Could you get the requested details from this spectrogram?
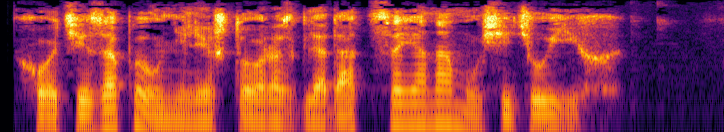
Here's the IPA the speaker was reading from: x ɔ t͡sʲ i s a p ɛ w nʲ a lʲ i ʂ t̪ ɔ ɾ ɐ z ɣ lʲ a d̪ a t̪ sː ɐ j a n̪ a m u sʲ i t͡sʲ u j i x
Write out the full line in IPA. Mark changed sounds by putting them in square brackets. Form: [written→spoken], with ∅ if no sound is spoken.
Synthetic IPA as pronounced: x ɔ t͡sʲ i [s→z] a p ɛ w nʲ [a→i] lʲ i ʂ t̪ ɔ ɾ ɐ z ɣ lʲ a d̪ a t̪ sː ɐ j a n̪ a m u sʲ i t͡sʲ u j i x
